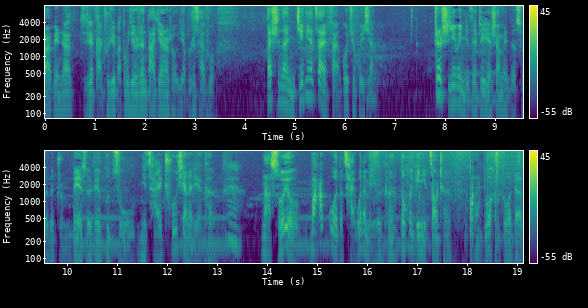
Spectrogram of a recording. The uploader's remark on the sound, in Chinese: 这期我们难得离开北京城，到山中的营地中来。我们在特别的星谷营地，一掌接山中秋色，一掌接温暖室内的房车露台上。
